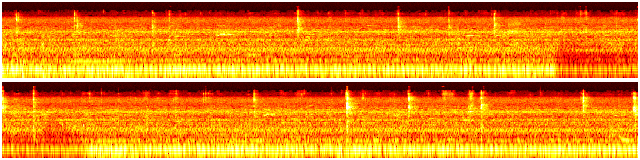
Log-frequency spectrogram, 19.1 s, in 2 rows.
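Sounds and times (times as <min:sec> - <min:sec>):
steady low hum: 0:00.0 - 0:19.0
wet clicks and smacks: 0:00.1 - 0:01.3, 0:02.1 - 0:02.8, 0:04.0 - 0:07.6, 0:08.6 - 0:10.2, 0:11.2 - 0:19.0.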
